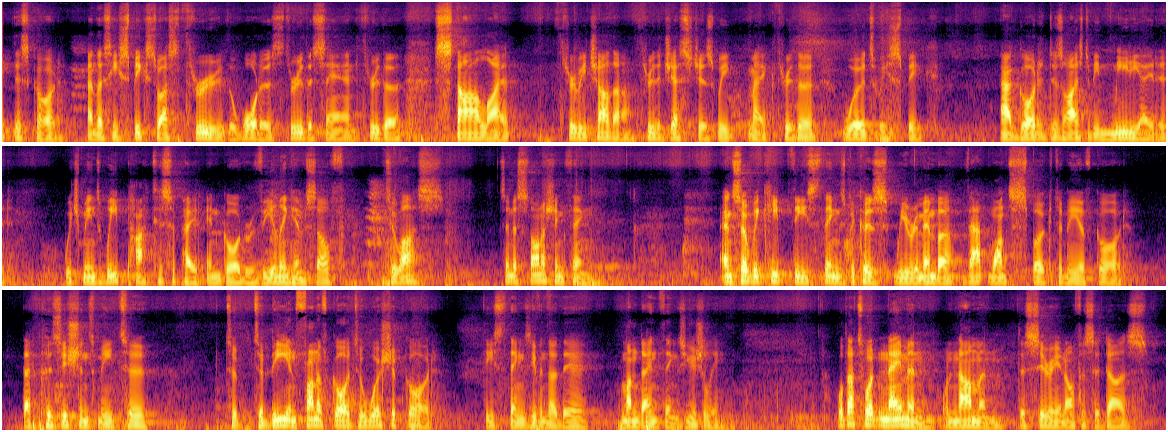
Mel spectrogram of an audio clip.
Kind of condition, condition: setting, large echoing room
